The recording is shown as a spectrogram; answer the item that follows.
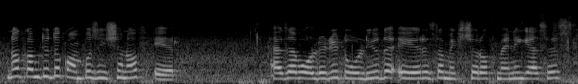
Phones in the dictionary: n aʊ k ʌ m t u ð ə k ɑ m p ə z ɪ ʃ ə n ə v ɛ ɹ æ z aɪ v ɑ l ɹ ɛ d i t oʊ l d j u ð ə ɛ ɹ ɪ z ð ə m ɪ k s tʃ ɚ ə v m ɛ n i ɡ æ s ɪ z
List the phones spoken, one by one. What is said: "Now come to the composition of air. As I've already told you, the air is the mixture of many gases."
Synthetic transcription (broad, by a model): n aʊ k ʌ m t u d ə k ɑ m p ə z ɪ ʃ ə n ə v ɛ ɹ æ z aɪ v ɑ l ɹ ɛ d i t oʊ l d j u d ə ɛ ɹ ɪ z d ə m ɪ k s tʃ ɚ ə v m ɛ n i ɡ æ s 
